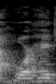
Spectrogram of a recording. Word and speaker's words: Jorge: I used to say George Jimenez, but then the whole Batman Batman Joker War panel, I found out you pronounce it Jorge, but still, Jorge does a great job here.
